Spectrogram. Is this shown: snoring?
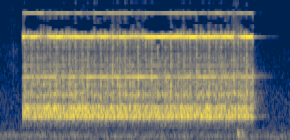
no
